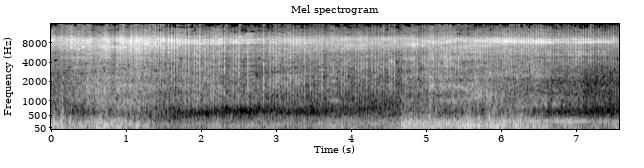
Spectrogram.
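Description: Small cyclekart engines running as the karts drive past on a grass track, loudest as one passes close about five to six seconds in.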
